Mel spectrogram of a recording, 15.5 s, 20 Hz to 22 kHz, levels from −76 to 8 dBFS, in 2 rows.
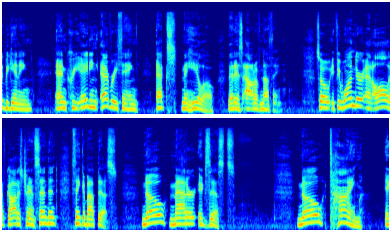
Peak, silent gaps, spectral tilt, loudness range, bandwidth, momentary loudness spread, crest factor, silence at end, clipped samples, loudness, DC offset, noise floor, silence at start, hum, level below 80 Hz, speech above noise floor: -2 dBFS; none; -5.5 dB/octave; 3 LU; 16 kHz; 13 LU; 20 dB; 0 s; under 0.1%; -20 LUFS; under 0.1%; -55 dBFS; 0 s; none; -60 dBFS; 35 dB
